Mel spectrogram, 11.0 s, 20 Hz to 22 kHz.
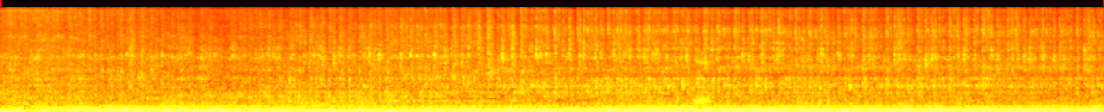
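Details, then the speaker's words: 1968 Pontiac GTO Ram Air II big-cam V8, warm idle after idle speed, mixture and timing adjustment, vacuum about 13–14.5; deep steady lope with even rolling beat and mild vibration, normal healthy cam idle. "engine idles pretty steady but it's got a little the vibration to it"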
